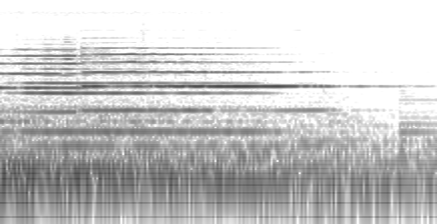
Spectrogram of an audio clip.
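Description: Men's choir with piano holding a long chord at the end of a sung phrase, the sustained notes slowly fading away.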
